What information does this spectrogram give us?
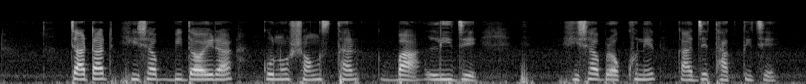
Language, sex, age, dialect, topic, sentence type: Bengali, female, 18-24, Western, banking, statement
